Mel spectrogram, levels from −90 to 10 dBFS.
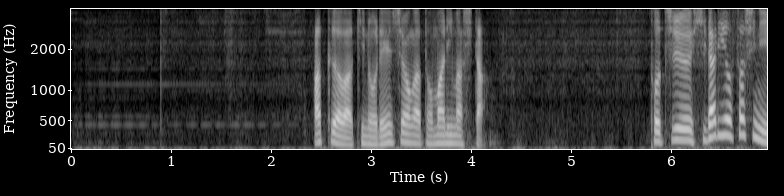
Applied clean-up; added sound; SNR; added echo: neural separator model SepFormer WHAMR!.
